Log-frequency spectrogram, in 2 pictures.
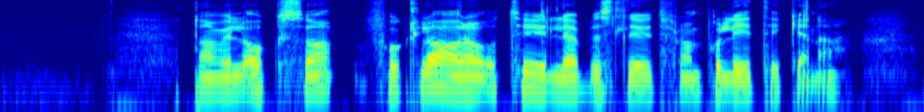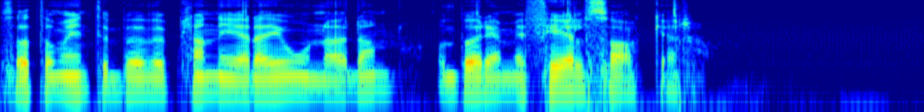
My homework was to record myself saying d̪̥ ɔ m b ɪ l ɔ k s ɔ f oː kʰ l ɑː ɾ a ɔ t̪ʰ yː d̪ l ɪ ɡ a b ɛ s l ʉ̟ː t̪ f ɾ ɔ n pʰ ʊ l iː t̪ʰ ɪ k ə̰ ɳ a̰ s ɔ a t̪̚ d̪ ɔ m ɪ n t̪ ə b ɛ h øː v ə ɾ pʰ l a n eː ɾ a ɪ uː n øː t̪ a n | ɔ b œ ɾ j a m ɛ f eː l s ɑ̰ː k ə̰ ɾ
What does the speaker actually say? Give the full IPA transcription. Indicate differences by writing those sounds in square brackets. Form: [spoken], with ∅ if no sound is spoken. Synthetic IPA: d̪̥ ɔ m [v] ɪ l ɔ k s ɔ f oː kʰ l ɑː ɾ a ɔ t̪ʰ yː d̪ l ɪ ɡ a b ɛ s l ʉ̟ː t̪ f ɾ ɔ n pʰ ʊ l iː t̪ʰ ɪ k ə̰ ɳ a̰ s ɔ a t̪̚ d̪ ɔ m ɪ n t̪ ə b ɛ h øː v ə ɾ pʰ l a n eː ɾ a ɪ uː n øː [d̪] a n | ɔ b œ ɾ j a m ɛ f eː l s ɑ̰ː k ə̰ ɾ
